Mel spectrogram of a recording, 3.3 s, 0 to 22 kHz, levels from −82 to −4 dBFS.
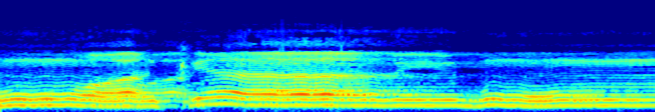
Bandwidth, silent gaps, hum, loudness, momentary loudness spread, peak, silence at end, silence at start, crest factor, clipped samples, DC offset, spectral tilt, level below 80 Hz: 10.5 kHz; none; none; -26 LUFS; 8 LU; -12 dBFS; 0 s; 0 s; 14 dB; under 0.1%; under 0.1%; -6.5 dB/octave; -74 dBFS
